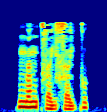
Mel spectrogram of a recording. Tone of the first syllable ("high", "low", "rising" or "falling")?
high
